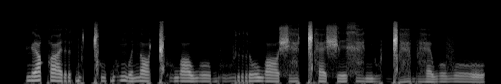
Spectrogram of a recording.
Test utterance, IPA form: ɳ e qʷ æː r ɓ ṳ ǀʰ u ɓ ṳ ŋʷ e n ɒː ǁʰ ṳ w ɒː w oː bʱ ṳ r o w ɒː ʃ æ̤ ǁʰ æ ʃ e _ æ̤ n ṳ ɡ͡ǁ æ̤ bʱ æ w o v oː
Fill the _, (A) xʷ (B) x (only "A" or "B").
B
